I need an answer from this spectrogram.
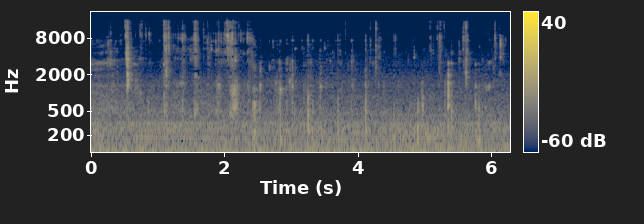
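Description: A person chewing a mouthful of spicy pork-leg achar with rice close to the microphone, mouth closed, with many short irregular clicks of the chewing.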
